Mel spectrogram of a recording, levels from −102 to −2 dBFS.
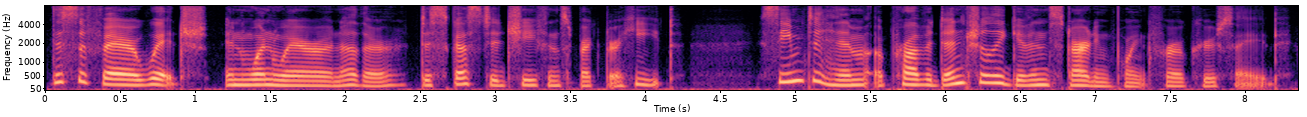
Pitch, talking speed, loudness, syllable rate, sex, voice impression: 190 Hz, 165 wpm, -18 LUFS, 5.3 syllables/s, female, very feminine, very adult-like, middle-aged, slightly thin, slightly tensed, slightly powerful, slightly dark, very hard, very clear, very fluent, very cool, very intellectual, slightly refreshing, very sincere, very calm, slightly friendly, very reassuring, unique, very elegant, very strict, slightly intense, very sharp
